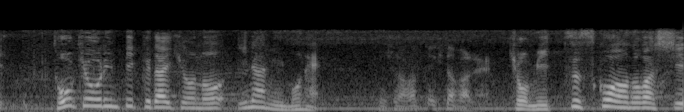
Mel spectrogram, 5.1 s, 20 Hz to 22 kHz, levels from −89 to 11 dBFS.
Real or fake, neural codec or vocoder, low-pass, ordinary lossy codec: real; none; 7.2 kHz; Opus, 32 kbps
